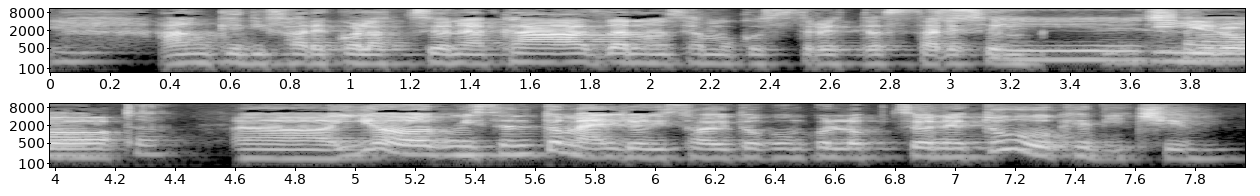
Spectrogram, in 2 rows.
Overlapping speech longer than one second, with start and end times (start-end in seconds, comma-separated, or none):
2.9-4.4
